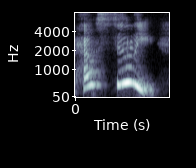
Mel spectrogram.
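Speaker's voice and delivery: high, loud burst of disbelief; excited exclamation. A narrator's reading. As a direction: toss it off in a high, incredulous cry. Narrator exclaims.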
